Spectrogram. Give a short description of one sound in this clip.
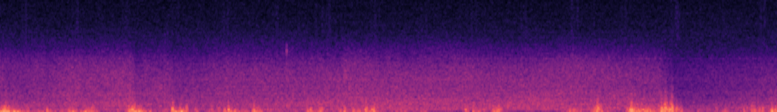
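Waves break and wash over rocks below.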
